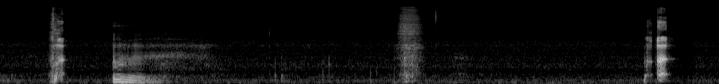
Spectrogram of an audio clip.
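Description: Four abrupt, sharp gulping bursts spaced a few seconds apart, with a brief vocal sound after one: hiccups in an intoxicated adult.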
